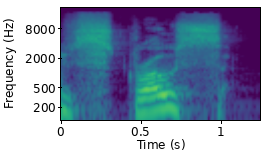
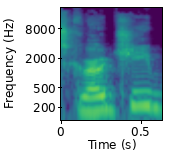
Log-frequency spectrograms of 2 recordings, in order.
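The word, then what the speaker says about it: Skroce: Anyway, it's this book by Steve Strohs. Is that how you pronounce my man's name? I never know. – Gee, I think it's Scroce, but I'm not 100% sure.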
